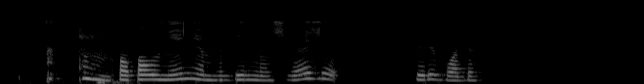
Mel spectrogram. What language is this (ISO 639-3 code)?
rus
